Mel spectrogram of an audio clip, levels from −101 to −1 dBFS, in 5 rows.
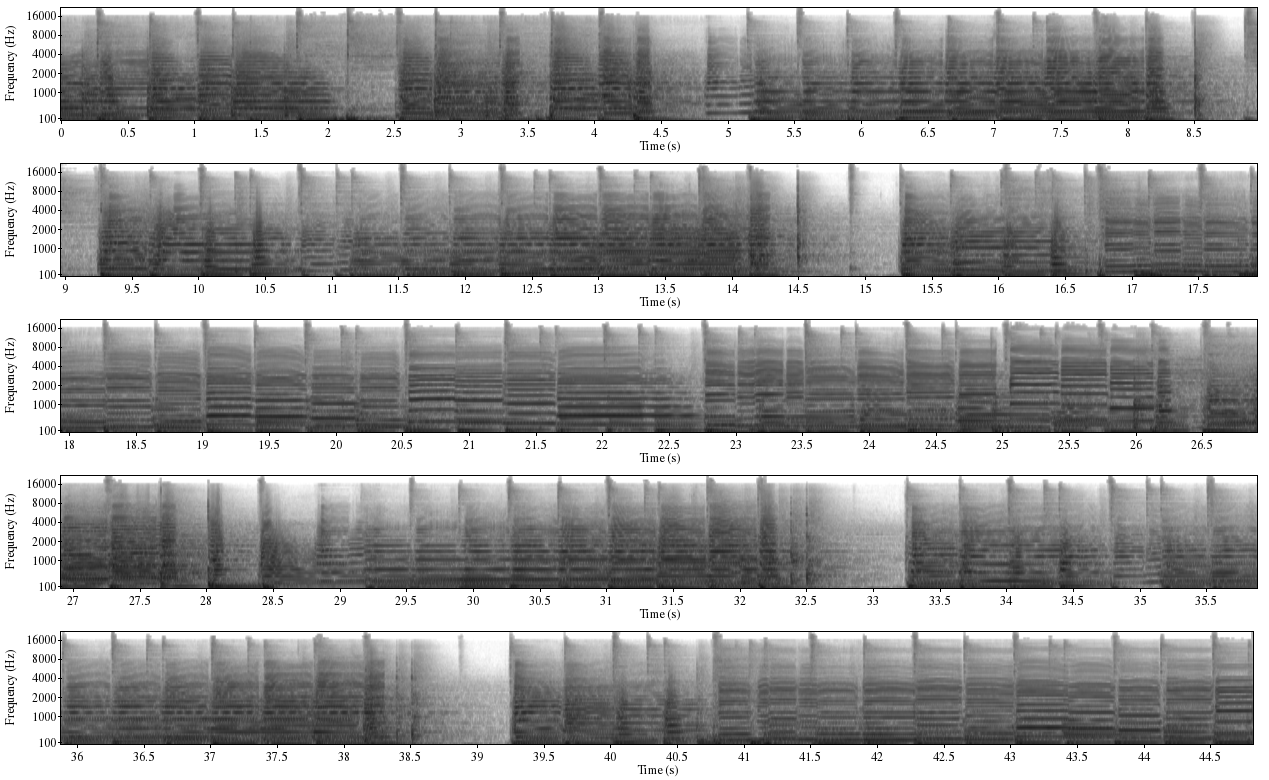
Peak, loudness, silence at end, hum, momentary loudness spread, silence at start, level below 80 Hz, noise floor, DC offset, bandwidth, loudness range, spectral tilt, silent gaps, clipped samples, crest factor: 0 dBFS; -17 LUFS; 0 s; none; 8 LU; 0 s; -28 dBFS; -43 dBFS; under 0.1%; over 20 kHz; 3 LU; -4.5 dB/octave; none; under 0.1%; 18 dB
